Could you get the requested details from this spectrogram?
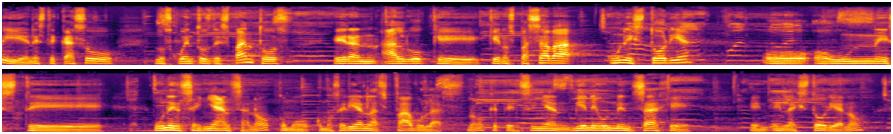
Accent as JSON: {"language": "Spanish", "region": "Mexico City", "country": "Mexico", "tie": "born or raised there", "moved": "yes", "said": "me crié en la Ciudad de México"}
